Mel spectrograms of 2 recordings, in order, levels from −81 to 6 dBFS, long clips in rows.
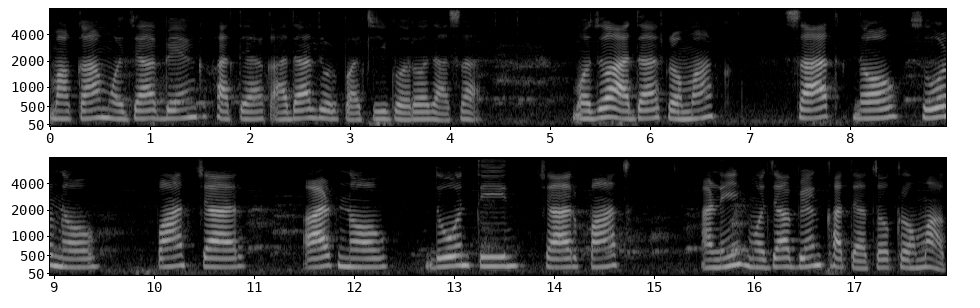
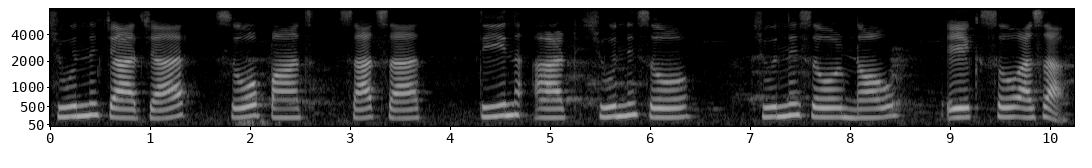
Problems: background sounds at intervals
